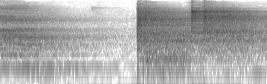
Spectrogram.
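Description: Sounds of a heavy barbell bench press: a short strained sound at the start, then a sudden loud hissing burst about a second in that fades away over the following second.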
